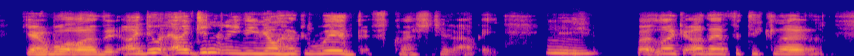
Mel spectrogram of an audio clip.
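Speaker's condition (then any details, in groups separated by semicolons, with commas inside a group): Cerebral palsy; childhood surgery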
